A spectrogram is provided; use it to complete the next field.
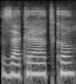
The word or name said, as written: zakrátko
